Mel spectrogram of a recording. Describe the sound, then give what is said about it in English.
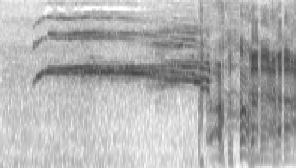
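A voice imitates a car's driver window screaming as it is rolled down: a loud, high, steady shriek held for over a second, then breaking into rough, choppy squeals until it cuts off. “Customer states, whenever I roll the driver window down, it sounds like somebody screaming.”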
